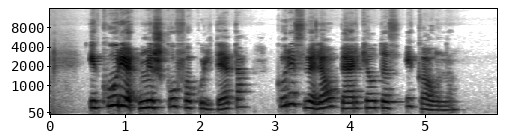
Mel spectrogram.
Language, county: Lithuanian, Vilnius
